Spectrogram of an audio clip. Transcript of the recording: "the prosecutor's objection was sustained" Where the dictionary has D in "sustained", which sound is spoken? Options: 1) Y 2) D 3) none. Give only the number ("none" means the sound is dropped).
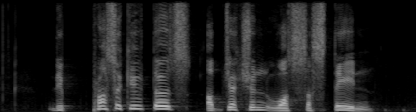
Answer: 3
